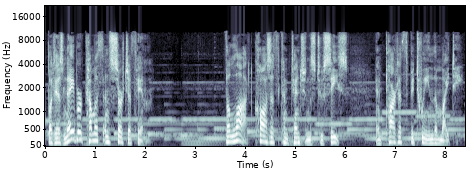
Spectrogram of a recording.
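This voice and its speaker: A man recites scripture in a measured, solemn way, and his pitch rises and falls a great deal from phrase to phrase. Clear music plays steadily behind him. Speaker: scripture reader. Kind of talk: dramatized scripture reading. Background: background music.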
